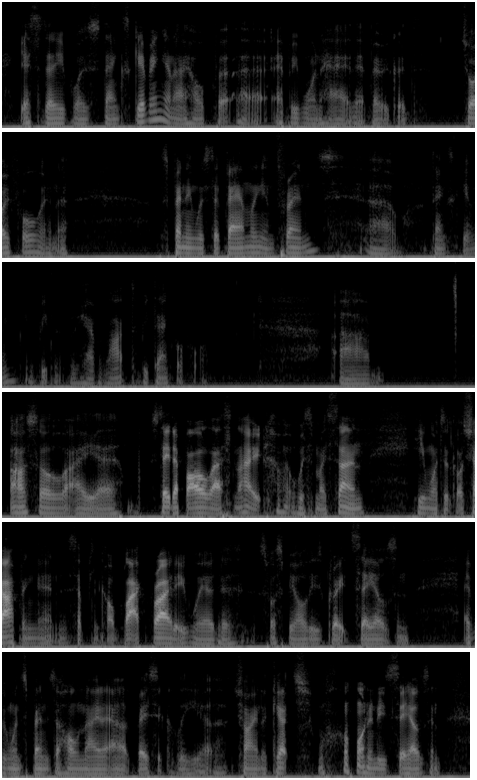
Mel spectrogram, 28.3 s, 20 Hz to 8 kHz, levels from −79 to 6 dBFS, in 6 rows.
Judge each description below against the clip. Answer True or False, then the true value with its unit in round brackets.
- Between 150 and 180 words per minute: True (170 wpm)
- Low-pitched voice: True (85 Hz)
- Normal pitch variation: True (3.4 semitones)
